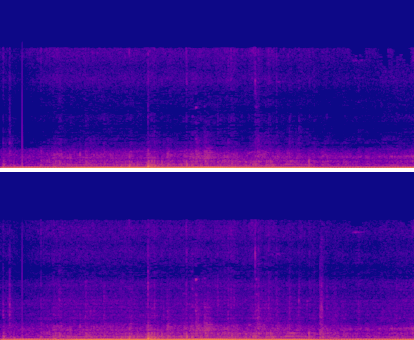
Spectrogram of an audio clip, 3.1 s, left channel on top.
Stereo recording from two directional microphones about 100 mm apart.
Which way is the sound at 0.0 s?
5° right (ahead or behind).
